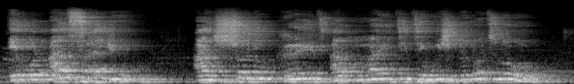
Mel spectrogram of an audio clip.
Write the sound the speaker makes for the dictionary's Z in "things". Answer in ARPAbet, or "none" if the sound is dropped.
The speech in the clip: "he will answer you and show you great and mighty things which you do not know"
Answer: none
